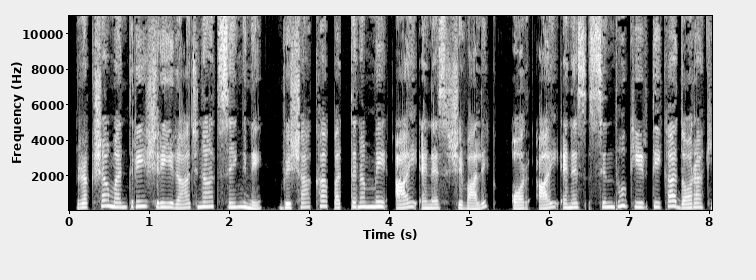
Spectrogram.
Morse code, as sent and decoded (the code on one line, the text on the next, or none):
none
